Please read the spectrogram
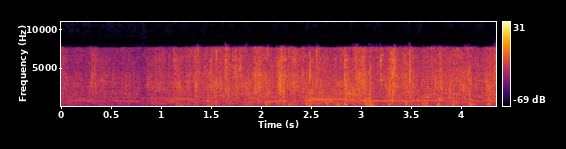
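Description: A group of soldiers with voices, footsteps and clattering gear, growing louder about a second in.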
